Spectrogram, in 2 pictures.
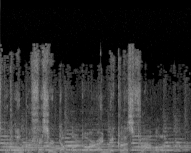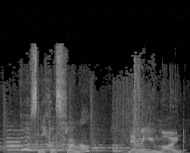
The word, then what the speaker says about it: Flamel: gathered information about nicholas flemetal she says his name wrong that nicholas flammel the wizard that hagrid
